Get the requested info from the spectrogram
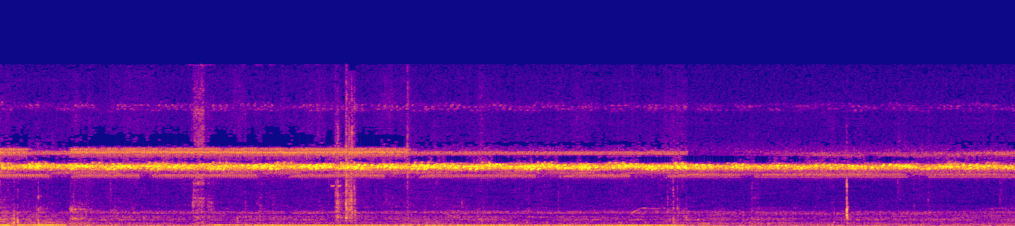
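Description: Insects singing in a steady, continuous high-pitched chorus.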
